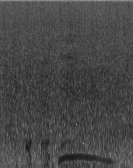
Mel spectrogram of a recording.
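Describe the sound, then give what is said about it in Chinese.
A steady patter of applause fills the short clip at even loudness, with a brief vocal sound, like a drawn-out hum or cheer, rising over it partway through. “那个好像有点干，我是不是应该来点掌声？”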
